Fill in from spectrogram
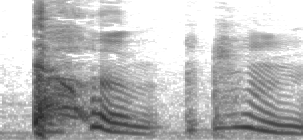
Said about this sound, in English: I got a cough.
